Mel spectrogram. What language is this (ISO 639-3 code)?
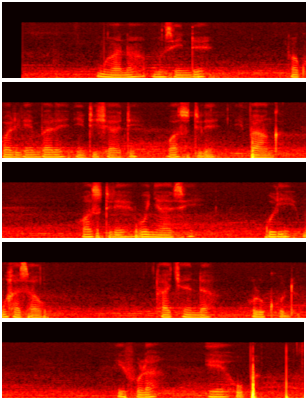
myx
